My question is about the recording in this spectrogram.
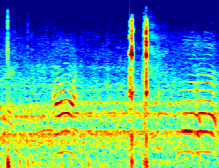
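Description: Football match sound in a near-empty stadium: a few short, faint shouts from the pitch, and two sharp knocks a split second apart about two-thirds of the way through.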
